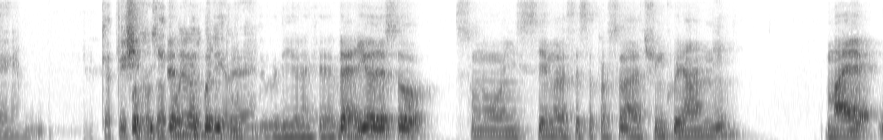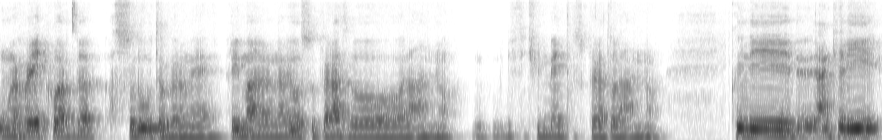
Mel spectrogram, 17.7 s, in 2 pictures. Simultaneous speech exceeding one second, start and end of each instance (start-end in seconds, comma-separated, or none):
1.3-2.6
